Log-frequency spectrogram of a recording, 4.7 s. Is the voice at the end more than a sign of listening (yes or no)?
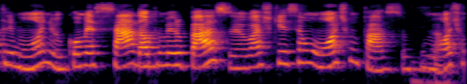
yes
